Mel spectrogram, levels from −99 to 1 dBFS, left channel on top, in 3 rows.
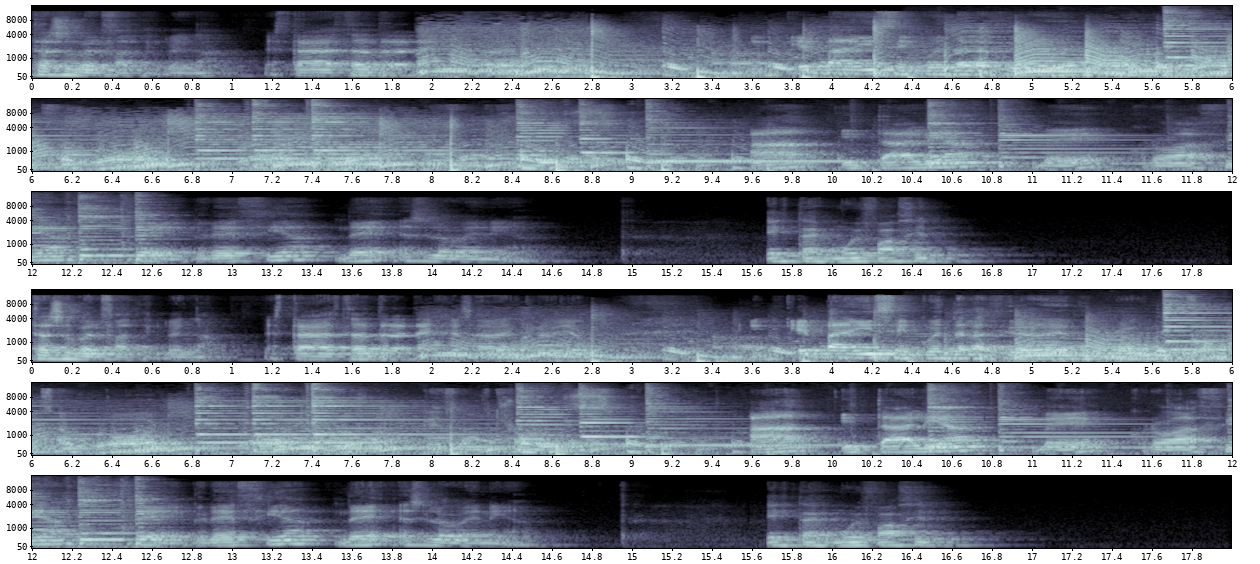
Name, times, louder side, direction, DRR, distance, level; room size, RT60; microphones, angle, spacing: voice 1, 0.0-6.7 7.1-8.9 9.6-14.5, right 2 dB, 35° right, 5 dB, 1.3 m, -26 dB
sound 1, 1.9-10.2, left 3 dB, 45° left, 0.6 m, -24 dB
sound 2, 4.4-12.6, right 1 dB, 5° right, 1.5 m, -27 dB
voice 2, 15.7-16.5, left 1 dB, 20° left, 1 dB, 2.2 m, -28 dB
16.0 x 12.0 x 3.2 m, 0.66 s
head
